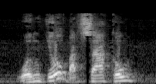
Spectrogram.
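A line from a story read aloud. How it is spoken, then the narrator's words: Stunned exclamation. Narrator (Vietnamese): Chí Tôn sững người kêu lên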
